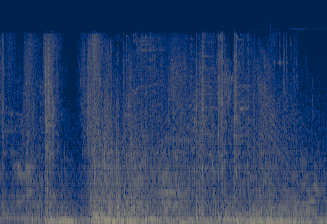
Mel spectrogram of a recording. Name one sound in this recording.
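Ice shatters with a loud, crackling burst.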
